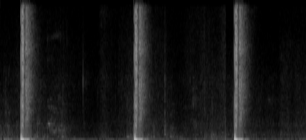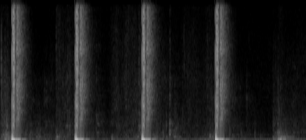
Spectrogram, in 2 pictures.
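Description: Punches landing on a person pinned on a bed: seven sharp, loud hits, a second or less apart and coming a little faster toward the end.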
